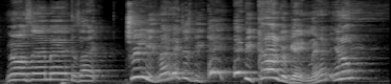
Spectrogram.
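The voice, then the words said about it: Imitates another person's voice. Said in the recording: “I can do Tony Baker. ... All right, Tony Baker. Here's Tony Baker.”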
